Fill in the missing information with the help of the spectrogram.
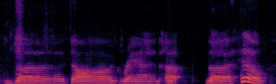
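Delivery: very slow, dragged-out reading; reading too slowly. Shown as a demonstration. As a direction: drag each word like a struggling reader. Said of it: "and he's going".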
